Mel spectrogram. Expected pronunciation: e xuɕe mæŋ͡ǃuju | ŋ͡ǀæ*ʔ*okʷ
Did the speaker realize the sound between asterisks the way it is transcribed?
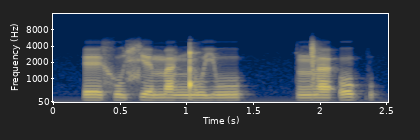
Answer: yes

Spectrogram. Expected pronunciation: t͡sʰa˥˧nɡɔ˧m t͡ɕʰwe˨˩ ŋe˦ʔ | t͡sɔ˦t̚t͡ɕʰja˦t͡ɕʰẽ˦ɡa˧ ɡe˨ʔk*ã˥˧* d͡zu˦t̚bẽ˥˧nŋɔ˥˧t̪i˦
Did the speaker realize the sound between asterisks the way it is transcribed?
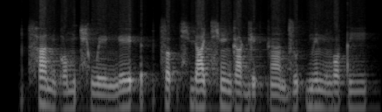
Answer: no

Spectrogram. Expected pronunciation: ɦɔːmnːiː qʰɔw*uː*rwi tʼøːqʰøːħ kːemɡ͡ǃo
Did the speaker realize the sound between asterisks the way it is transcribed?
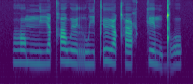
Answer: no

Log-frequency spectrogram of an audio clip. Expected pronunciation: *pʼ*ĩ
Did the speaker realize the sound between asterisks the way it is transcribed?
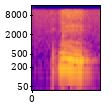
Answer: no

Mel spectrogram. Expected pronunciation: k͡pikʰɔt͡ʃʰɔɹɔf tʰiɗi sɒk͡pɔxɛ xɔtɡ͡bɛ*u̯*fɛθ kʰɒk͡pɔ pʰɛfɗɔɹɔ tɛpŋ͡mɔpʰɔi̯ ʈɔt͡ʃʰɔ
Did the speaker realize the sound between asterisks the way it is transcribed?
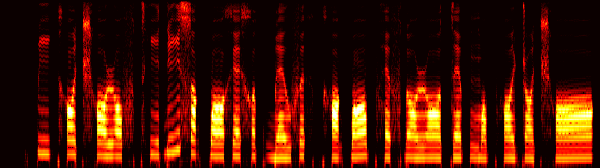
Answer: yes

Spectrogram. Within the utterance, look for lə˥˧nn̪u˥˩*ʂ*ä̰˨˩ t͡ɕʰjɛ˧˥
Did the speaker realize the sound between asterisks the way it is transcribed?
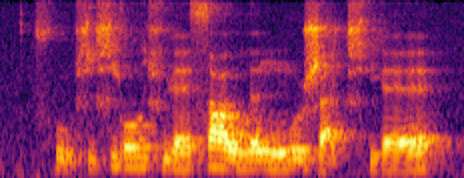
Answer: yes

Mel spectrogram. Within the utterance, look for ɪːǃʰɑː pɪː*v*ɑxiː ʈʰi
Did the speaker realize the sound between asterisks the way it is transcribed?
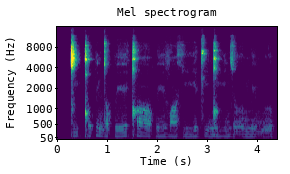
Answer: yes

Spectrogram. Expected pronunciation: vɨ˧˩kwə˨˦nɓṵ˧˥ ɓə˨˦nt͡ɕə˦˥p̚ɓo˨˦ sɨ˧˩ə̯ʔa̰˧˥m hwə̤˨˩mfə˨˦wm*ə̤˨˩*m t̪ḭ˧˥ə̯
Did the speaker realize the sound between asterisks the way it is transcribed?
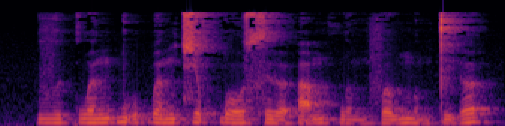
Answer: yes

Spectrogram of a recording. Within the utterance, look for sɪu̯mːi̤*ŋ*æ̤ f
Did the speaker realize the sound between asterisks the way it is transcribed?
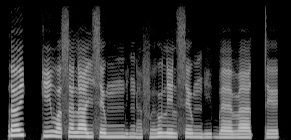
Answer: yes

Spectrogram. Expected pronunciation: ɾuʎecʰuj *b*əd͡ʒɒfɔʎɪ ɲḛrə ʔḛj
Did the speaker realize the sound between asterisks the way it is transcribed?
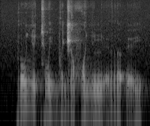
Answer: yes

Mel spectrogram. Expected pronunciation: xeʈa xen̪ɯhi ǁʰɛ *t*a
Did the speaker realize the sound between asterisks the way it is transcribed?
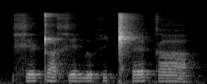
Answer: no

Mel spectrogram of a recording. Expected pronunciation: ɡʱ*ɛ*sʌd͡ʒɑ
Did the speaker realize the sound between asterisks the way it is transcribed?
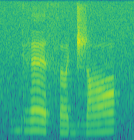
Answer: yes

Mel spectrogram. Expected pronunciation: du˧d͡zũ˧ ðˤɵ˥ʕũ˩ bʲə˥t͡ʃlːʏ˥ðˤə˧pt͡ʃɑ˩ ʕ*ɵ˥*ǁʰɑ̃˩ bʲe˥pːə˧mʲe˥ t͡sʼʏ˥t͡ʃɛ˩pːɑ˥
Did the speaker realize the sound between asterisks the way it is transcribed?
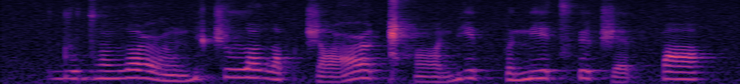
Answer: yes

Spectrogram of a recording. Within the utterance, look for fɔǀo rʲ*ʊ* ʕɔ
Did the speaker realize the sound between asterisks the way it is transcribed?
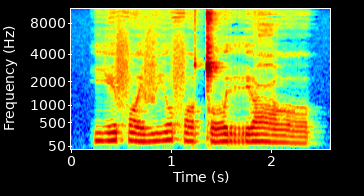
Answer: yes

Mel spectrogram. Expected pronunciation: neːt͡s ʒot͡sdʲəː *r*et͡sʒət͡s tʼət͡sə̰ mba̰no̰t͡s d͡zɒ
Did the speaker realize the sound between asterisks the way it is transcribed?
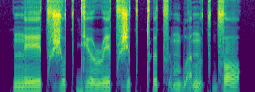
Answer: no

